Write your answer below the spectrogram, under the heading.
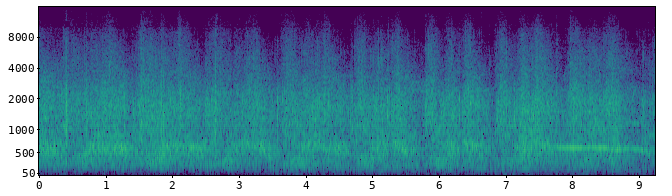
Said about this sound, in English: Chants everybody. Of USA really in the chamber as the applause continues for President Trump, and here he is.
